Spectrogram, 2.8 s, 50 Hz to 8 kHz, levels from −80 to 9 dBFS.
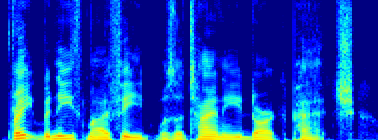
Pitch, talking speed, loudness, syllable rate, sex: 120 Hz, 190 wpm, -21 LUFS, 4.2 syllables/s, male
